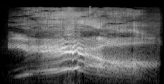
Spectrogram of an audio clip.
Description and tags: it's actually "yeah," but it turned toward an "ah" sound at the end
